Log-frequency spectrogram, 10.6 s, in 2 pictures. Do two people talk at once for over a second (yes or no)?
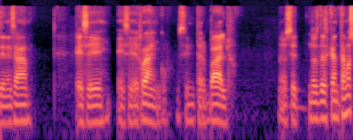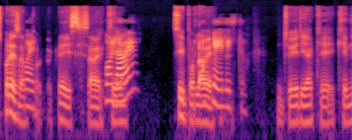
no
